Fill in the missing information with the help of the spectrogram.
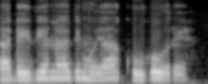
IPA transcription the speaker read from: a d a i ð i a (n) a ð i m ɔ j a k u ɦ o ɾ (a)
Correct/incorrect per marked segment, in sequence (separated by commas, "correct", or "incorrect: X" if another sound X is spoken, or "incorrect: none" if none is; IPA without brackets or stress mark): correct, incorrect: ɛ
